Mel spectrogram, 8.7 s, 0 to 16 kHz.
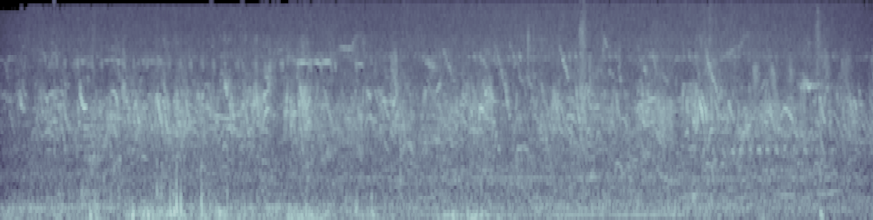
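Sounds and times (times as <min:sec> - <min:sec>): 
loud chirping birdsong from many birds by a canal: 0:00.0 - 0:08.7
low rumbles: 0:00.0 - 0:08.7.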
